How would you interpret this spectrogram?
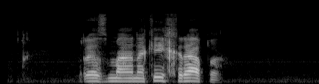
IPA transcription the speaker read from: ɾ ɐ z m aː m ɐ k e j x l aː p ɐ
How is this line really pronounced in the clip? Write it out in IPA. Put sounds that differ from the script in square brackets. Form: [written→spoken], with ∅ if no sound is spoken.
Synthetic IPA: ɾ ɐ z m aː [m→n] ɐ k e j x [l→ɾ] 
